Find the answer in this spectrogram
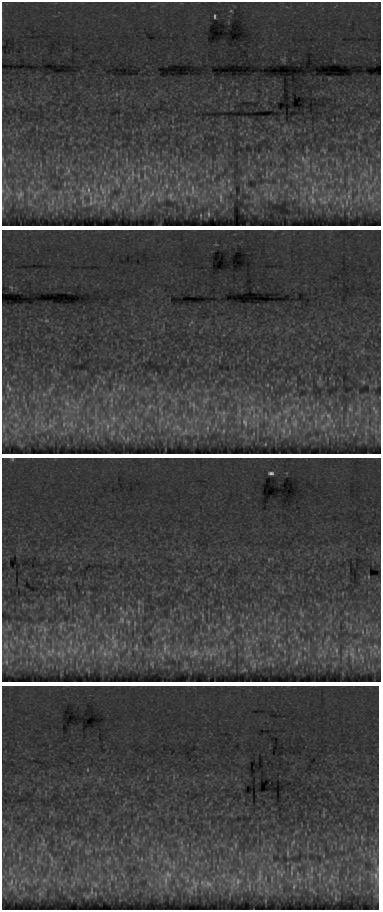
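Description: Birds chirping sporadically over a steady low outdoor rumble, with a thin high steady note through the first half. A single sharp knock sounds about two seconds in.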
